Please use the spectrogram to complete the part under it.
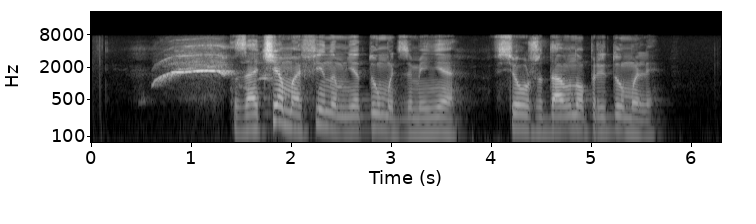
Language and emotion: Russian, angry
